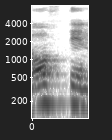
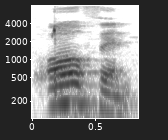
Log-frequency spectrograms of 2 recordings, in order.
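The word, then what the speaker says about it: often: হচ্ছে ভুলও হয় আমরা কিন্তু এটাকে কি বলে অফটেন বলি অফটেট যাকে জিজ্ঞেস করল সেই বলব এটা অফটেন মানে শুরুতে যদি আমরা না জানি তাহলে এই এটা কি হবে কেউ বলতে পারবেন ওপেন ইফ ওফেন তাহলে দেখেন এখানে আমাদের কিসের উচ্চারণটা বাদ গেল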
